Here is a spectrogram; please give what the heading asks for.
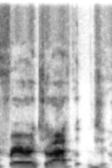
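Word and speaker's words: Frère Jacques: But that is again Frere Jacques. That's how you say it.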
